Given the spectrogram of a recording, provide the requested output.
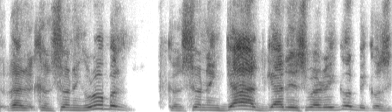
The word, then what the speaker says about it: Gad: that we pronounce as Gad should have been pronounced, or could alternately be pronounced, more often than not as "Goth." In other words "Goth" is a legitimate alternative for the name Gad, "Goth."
